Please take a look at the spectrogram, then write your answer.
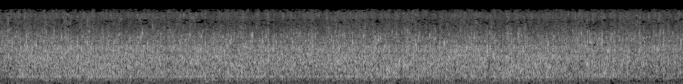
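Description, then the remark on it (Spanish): Steady rain falling outside pours down in a continuous, even hiss with no pauses or distinct drops, a dense wash of sound that holds the same loudness throughout, with no voices. “Escuchó que afuera seguía lloviendo.”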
